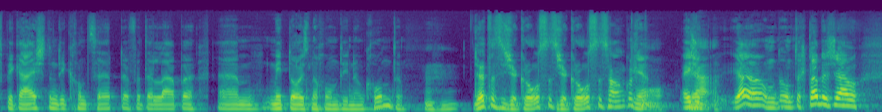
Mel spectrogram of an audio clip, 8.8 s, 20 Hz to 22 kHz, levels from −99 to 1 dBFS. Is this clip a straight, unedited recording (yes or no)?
no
